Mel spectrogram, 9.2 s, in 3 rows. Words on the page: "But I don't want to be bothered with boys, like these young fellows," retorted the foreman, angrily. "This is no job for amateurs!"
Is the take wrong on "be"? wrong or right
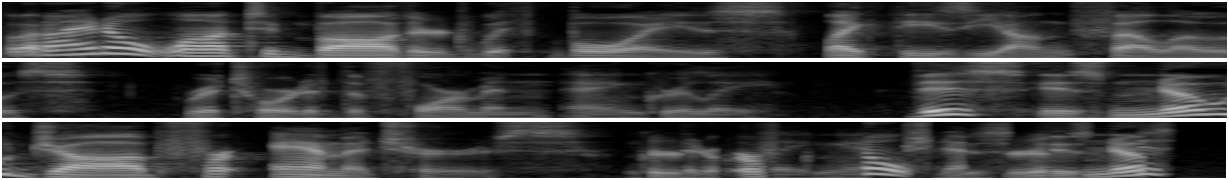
wrong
